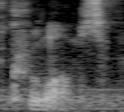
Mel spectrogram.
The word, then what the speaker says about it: coulomb: unit is capital c we pronounce that as kums um Elementary charge is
